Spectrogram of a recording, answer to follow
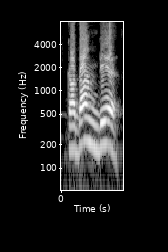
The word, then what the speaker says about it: кадамбе: Я не могу с тобой скорость решать, чтобы не Кадамбе, тоже ударение на бе.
